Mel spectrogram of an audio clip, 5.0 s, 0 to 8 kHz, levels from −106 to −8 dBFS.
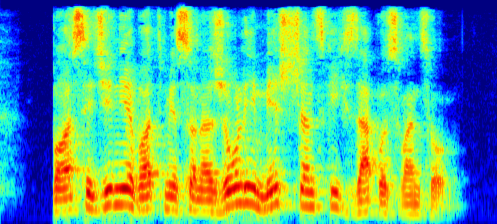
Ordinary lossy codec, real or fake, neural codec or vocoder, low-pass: AAC, 32 kbps; real; none; 7.2 kHz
